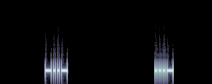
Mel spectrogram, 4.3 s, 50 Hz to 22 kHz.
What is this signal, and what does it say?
Morse code, heard as a keyed tone, about 30 wpm, spaced as for 5 wpm, 700 Hz. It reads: XV
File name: Lesson 37d - Letter x - Two Characters 30wpm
